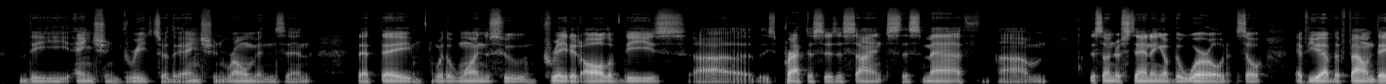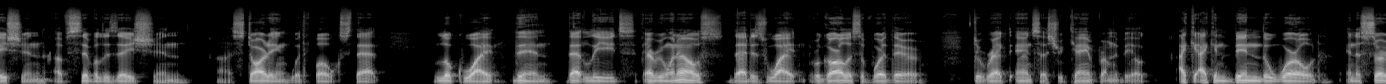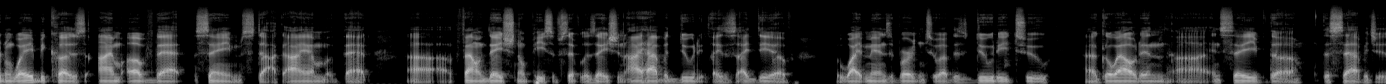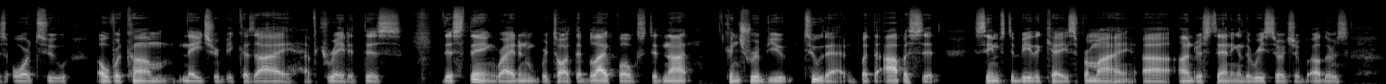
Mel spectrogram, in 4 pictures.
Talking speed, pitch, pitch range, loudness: 170 wpm, 80 Hz, 75-80 Hz, -24 LUFS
